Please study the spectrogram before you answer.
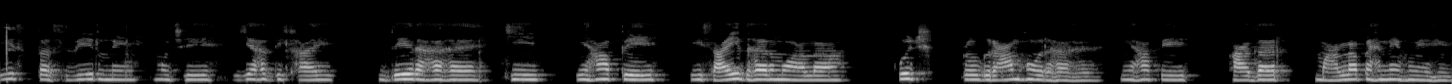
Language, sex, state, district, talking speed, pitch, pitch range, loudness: Hindi, female, Chhattisgarh, Balrampur, 110 wpm, 215 Hz, 210-225 Hz, -23 LUFS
